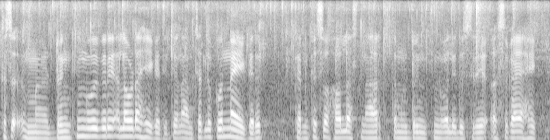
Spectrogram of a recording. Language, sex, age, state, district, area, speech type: Marathi, male, 18-30, Maharashtra, Satara, rural, spontaneous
